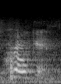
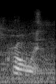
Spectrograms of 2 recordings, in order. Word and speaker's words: Croghan: Most people around here think that the name is Croghan. It is actually pronounced Crowland.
